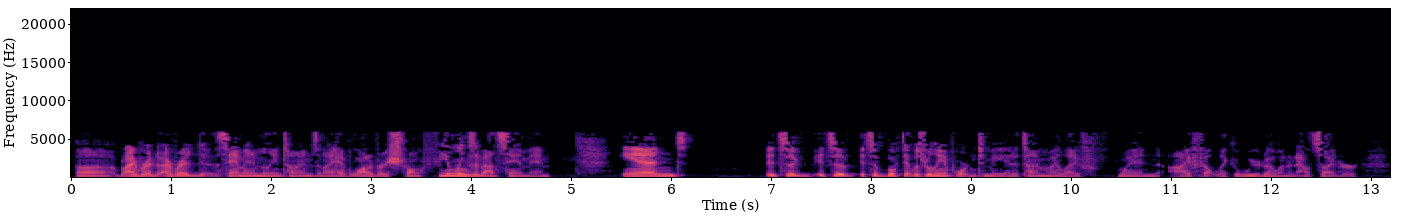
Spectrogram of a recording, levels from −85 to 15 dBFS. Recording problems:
garbled, watery; slightly; nothing above 6 kHz

